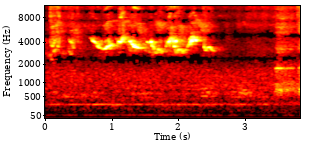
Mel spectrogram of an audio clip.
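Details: A Double-collared seedeater, a cage-kept male, sings a high, rapid twittering phrase of about two seconds, with a few thinner notes near the end over a faint low hum.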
